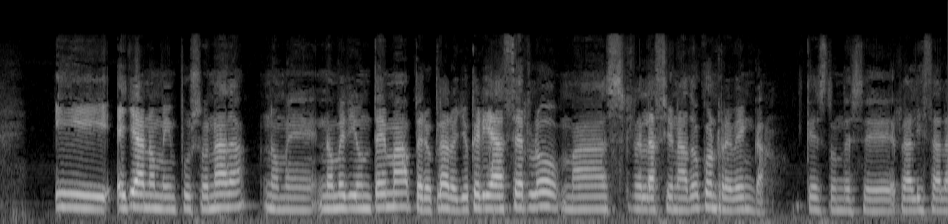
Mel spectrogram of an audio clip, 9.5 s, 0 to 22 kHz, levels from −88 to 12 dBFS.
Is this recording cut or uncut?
uncut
